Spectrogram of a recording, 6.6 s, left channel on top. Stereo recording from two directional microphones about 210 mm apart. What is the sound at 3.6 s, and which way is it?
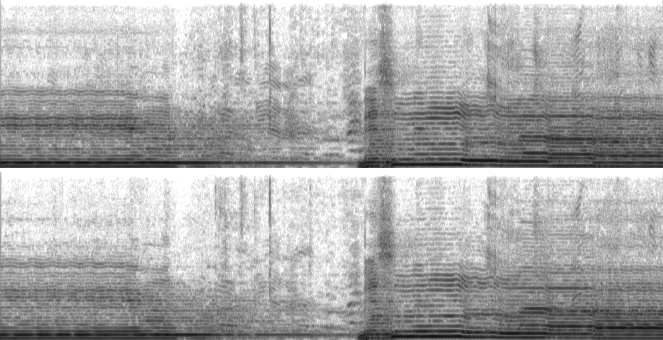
Music, 55° right (ahead or behind).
